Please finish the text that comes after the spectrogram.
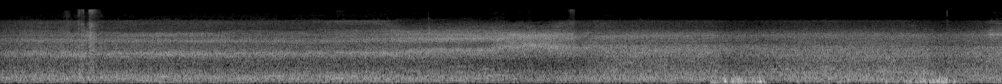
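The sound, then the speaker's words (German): A pink, orange and red helicopter sitting on a roof directly ahead runs continuously, a loud, steady roar of engine and rotor with a high whine on top, filling the whole stretch without any voices. “Direkt hier auf dem Dach vor uns. Rosa, orangener, roter Hubschrauber.”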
